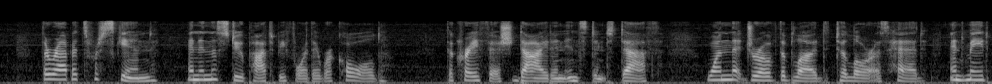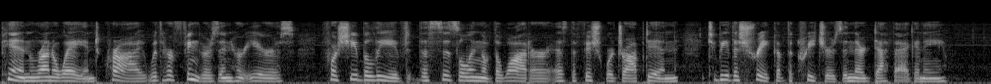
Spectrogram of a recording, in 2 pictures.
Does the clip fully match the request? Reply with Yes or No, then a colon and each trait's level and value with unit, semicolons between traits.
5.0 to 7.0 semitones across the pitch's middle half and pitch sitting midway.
Yes: average, 5.3 semitones; medium, 160 Hz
